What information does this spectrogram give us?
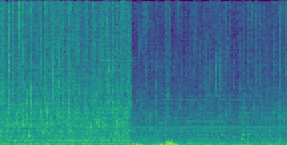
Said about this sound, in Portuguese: Então eu vou ligar a bomba agora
